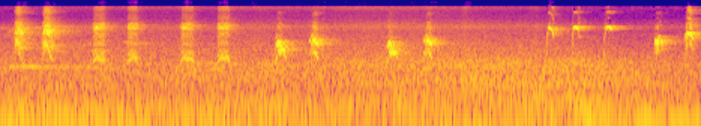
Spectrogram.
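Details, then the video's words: A long-tailed shrike challenging a rival with a steady string of short, clipped, high notes, some harsher and some clearer and whistled, roughly two per second. "SUARA cendet gacor MEMANGGIL LAWAN"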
